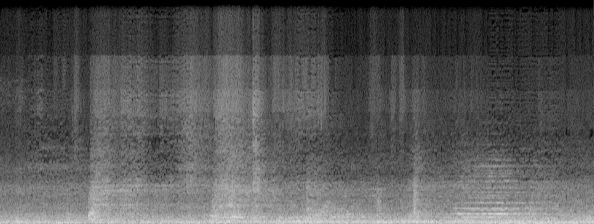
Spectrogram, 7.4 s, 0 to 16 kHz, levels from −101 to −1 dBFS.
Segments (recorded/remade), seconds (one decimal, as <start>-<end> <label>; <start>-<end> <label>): 0.0-2.7 recorded; 2.7-3.3 remade; 3.3-7.4 recorded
